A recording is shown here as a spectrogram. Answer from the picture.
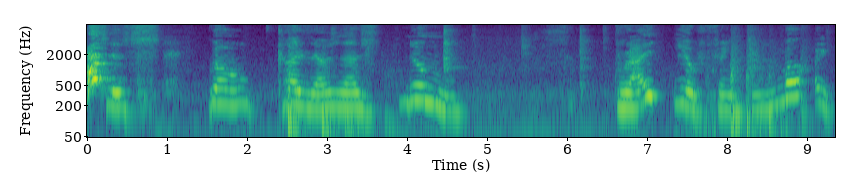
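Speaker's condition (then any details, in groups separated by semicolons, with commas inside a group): Cerebral palsy; spastic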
